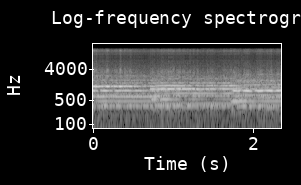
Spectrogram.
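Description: Background film-score music: held chords with a sustained woodwind-like line, changing chord twice.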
